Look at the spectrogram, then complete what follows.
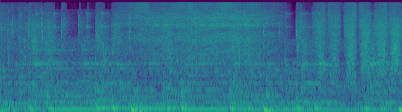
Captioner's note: water pattering; aerosol can hissing; cloth rustling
